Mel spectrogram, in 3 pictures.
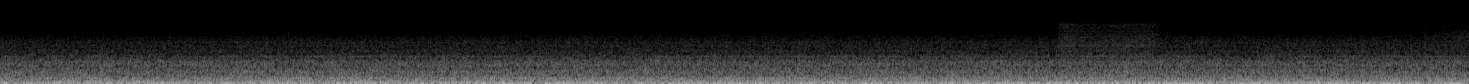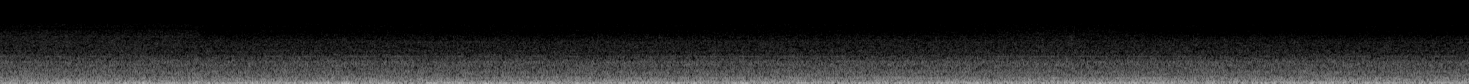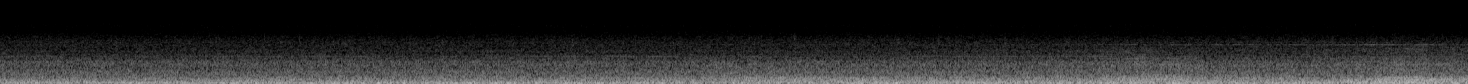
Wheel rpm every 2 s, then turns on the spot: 0, 0, 0, 0, 0, 0, 0, 0, 0, 0, 0, 0, 0, 0, 0, 0, 0, 0, 0, 0, 0, 0.
none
